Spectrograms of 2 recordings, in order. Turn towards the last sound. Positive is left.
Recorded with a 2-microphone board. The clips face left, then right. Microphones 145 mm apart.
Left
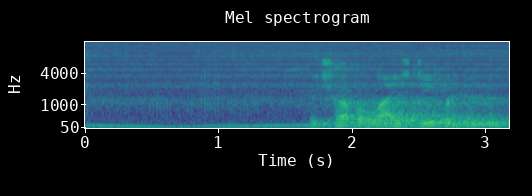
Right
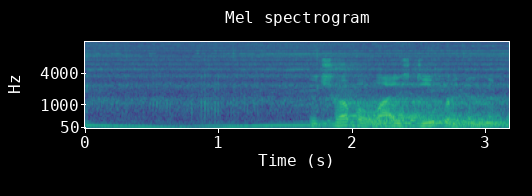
turn(degrees=-5)  # may be behind; listen again after turning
